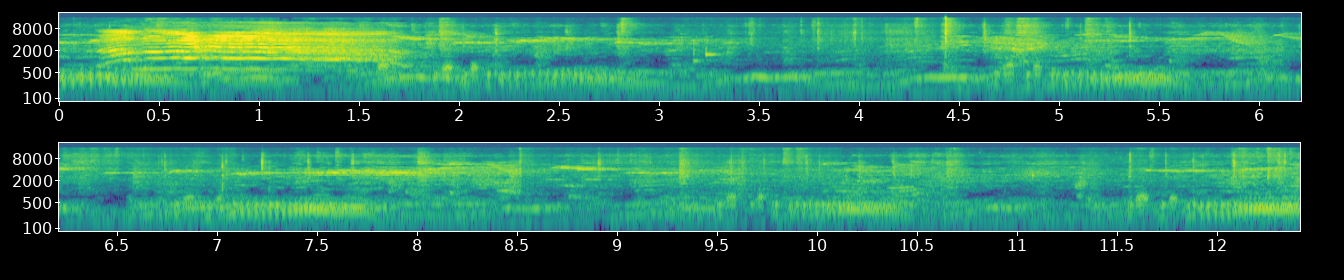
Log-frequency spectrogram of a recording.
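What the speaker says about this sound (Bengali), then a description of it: "আরেক জোড়া কবুতর দেখতে পাচ্ছেন" Large Rajgolla pigeons coo in low, repeated throaty phrases at close range, with chirps and a bright bird trill at the start and voices in the background.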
